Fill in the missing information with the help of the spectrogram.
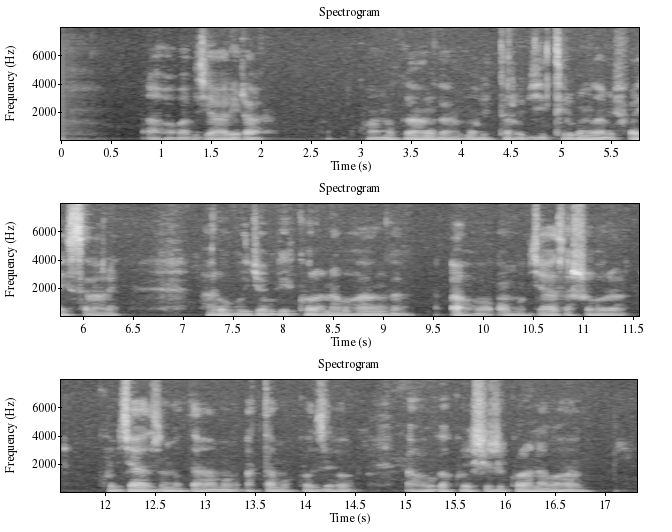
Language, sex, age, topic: Kinyarwanda, male, 18-24, health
